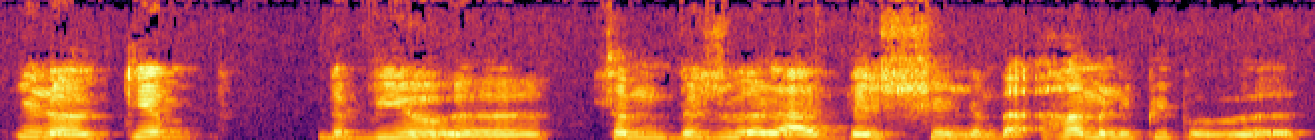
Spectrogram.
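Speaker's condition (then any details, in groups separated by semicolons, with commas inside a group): Deafness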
